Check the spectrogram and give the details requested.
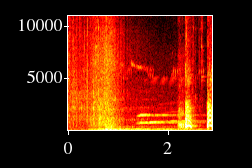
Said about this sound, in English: He barks at the tree line. He glances frantically at the woods.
